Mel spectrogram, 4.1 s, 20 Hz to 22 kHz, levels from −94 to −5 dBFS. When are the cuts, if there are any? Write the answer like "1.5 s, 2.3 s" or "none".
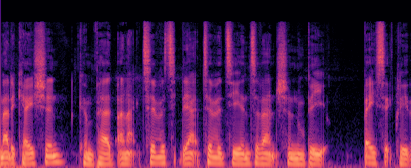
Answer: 1.1 s, 1.7 s, 3.0 s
